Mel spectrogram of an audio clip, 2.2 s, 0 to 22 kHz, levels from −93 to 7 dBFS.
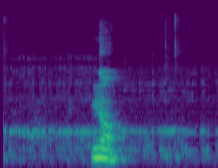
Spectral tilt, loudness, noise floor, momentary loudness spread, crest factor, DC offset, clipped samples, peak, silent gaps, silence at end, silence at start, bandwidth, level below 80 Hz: -8 dB/octave; -30 LUFS; -54 dBFS; 26 LU; 20 dB; under 0.1%; under 0.1%; -16 dBFS; none; 0.45 s; 0.25 s; 9 kHz; -76 dBFS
